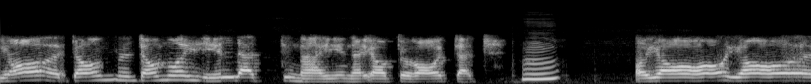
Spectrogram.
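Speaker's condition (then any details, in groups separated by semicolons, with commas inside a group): Cerebral palsy; sudden involuntary jerks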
